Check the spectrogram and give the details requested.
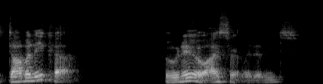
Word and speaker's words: Dominica: Another fun pronunciation one. I always thought it was Dominica, the small island nation. No, it's Dominica.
